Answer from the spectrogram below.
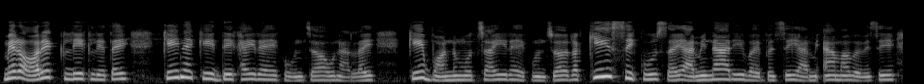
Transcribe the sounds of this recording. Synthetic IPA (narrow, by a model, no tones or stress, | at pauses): meɾoɦʌɾeklekʰlet̪aĩkejnʌked̪ekʰajɾʌɦekoɦunt͡sʰʌunɦʌɾulajkebʱʌnːumʌt͡saiɾʌɦekoɦunt͡sʰʌrʌkesikũsɦʌjɦaminaɾibʱʌepʌt͡siĩɦamiʔamabʱʌepʌt͡siĩ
